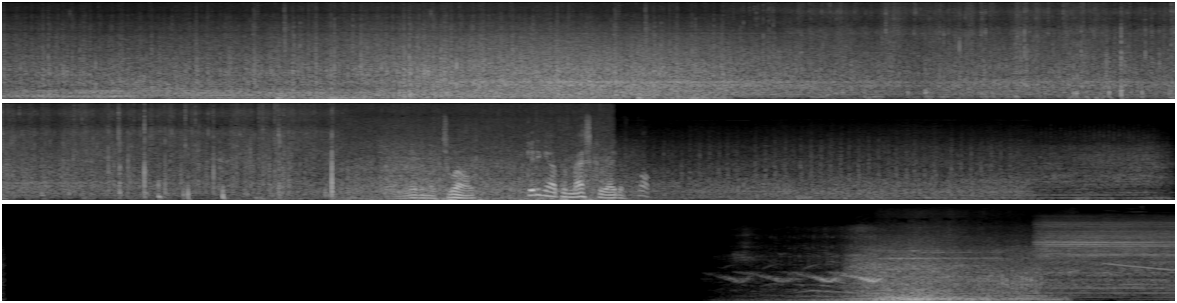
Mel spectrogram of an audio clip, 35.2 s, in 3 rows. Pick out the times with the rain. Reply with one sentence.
The rain can be heard from 0.0 to 17.9 s.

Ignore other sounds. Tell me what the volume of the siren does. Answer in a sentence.
The loudness of the siren goes up, then down.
